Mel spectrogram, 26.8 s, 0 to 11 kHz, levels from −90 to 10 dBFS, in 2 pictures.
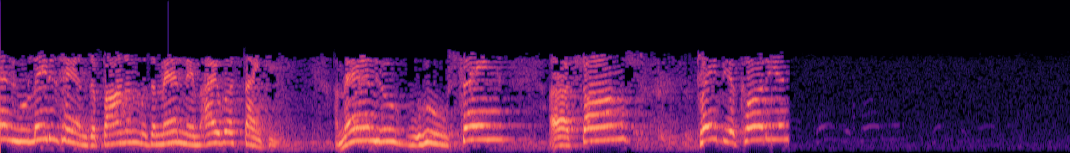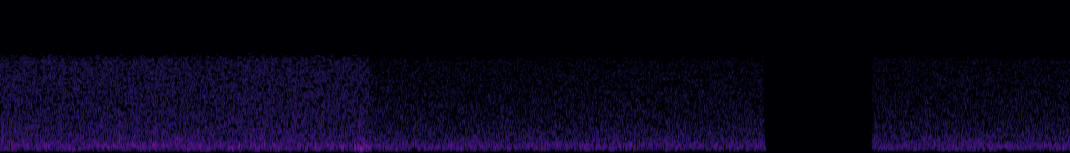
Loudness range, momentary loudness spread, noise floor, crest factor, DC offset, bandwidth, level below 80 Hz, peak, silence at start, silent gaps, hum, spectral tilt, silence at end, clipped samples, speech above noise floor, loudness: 4 LU; 21 LU; under -90 dBFS; 18 dB; under 0.1%; 3.5 kHz; -66 dBFS; 0 dBFS; 0 s; none; none; -10.5 dB/octave; 16.9 s; under 0.1%; over 77 dB; -14 LUFS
